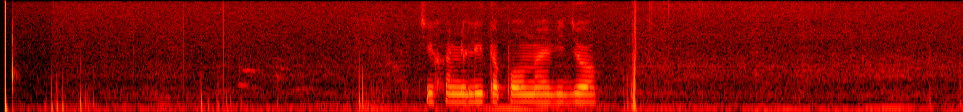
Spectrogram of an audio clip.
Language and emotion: Russian, neutral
